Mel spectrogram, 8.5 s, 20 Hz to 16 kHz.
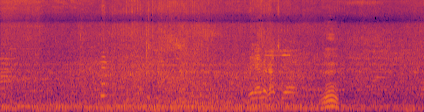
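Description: Swaraj 855 FE tractor's diesel engine idling steadily, with people talking over it in the second half.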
